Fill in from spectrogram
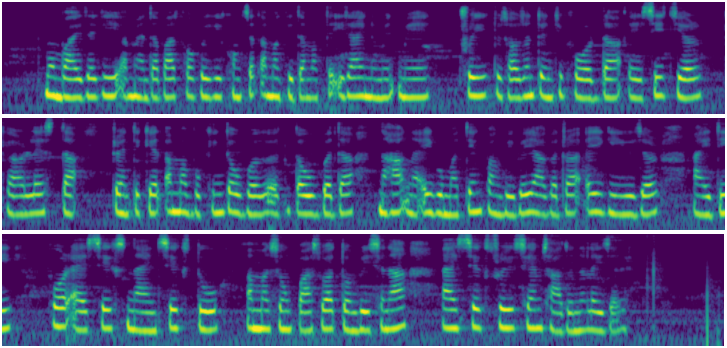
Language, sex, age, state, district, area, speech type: Manipuri, female, 18-30, Manipur, Churachandpur, rural, read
